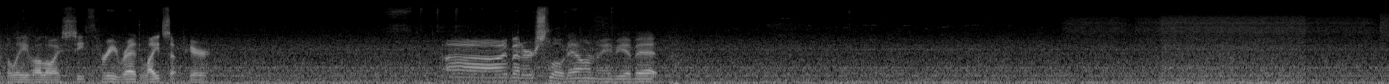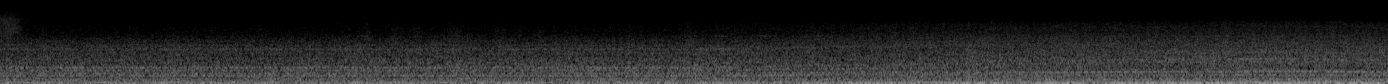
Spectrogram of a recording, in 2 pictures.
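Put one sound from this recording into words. A diesel locomotive engine rumbles steadily.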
